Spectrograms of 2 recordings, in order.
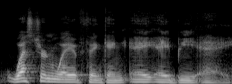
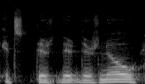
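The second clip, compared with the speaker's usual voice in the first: ordinary talk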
